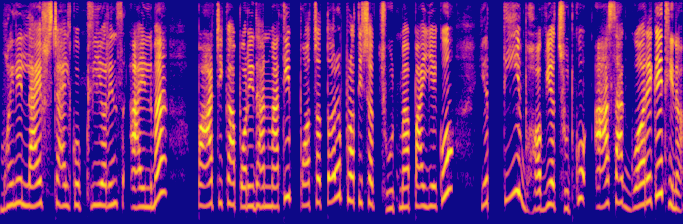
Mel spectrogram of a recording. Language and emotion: Nepali, surprised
